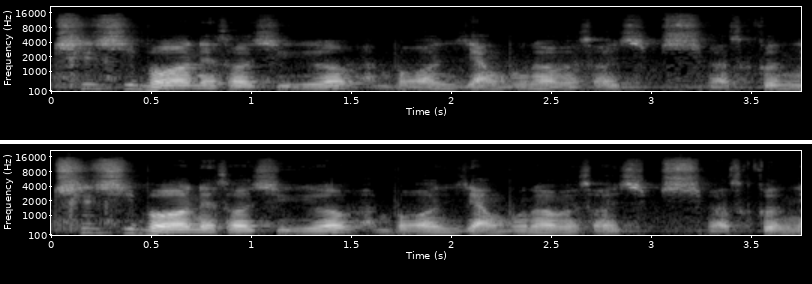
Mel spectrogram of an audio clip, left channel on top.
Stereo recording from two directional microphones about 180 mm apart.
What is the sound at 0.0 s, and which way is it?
Speech, 35° right (ahead or behind).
